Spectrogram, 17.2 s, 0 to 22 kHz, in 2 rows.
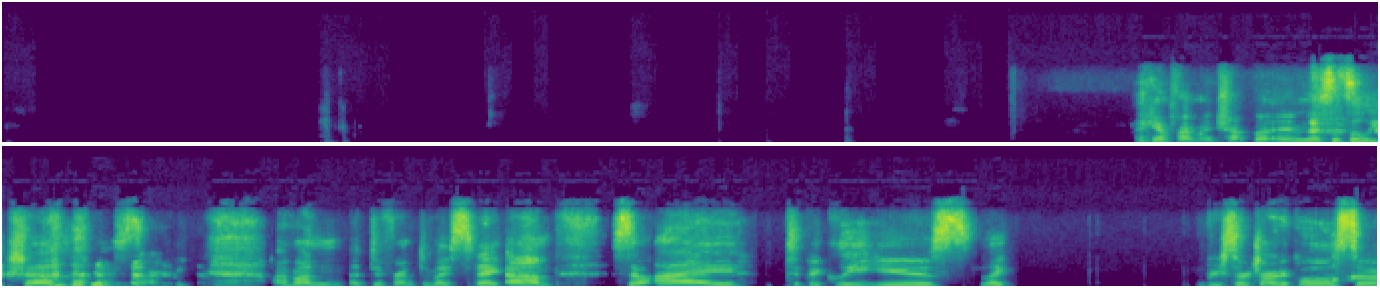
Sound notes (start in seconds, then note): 8.2 laughter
